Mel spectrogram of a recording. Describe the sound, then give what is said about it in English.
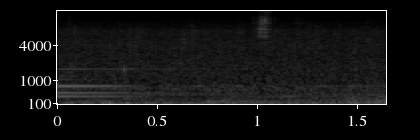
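Steady rain patters on a hard surface, a dense, continuous hiss of drops with a low background rumble, fairly quiet and with no voices. “So as you're walking through the rain down the road”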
